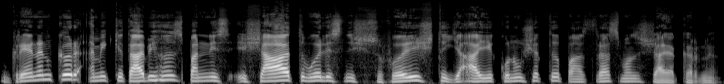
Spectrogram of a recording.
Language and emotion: Kashmiri, neutral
